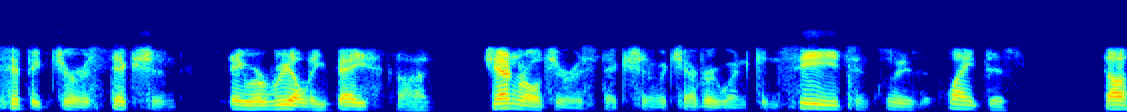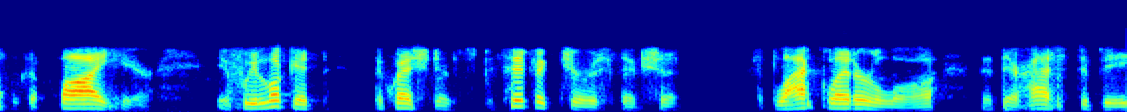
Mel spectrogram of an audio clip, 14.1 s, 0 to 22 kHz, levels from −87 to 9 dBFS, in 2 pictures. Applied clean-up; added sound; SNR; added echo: neural mask model Resemble Enhance denoiser.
